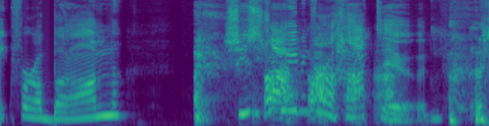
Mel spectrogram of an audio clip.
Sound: laughing; all laughing

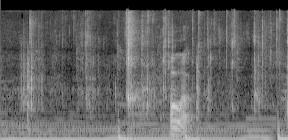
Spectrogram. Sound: snack crunching

